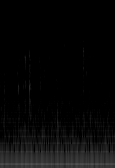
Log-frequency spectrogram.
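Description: Faint computer keyboard keystrokes: a quick run of clicks in the first second and a couple more near the end, over a low steady hum.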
